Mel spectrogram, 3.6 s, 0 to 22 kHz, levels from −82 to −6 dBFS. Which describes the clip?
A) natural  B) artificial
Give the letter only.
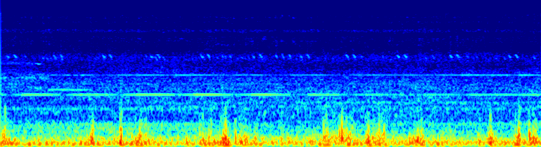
A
